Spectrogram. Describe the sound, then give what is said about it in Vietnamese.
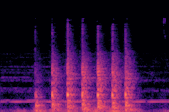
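Knocking on a door, seven dull, solid knocks in an even, steady rhythm, each a sharp thud that fades quickly, heard alone over a faint steady hum. “có tiếng gõ cửa bất chợt vang lên”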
